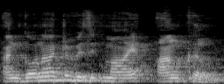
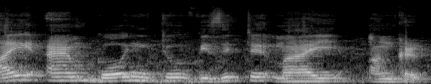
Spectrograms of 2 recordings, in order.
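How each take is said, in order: First: It is faster, with going to reduced. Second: Every word is said fully and slowly. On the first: "അല്പം speed അങ്ങോട്ട് കൂടും" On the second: "നമ്മൾ എഴുതിയ പോലെ വായിച്ചതാണ്"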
